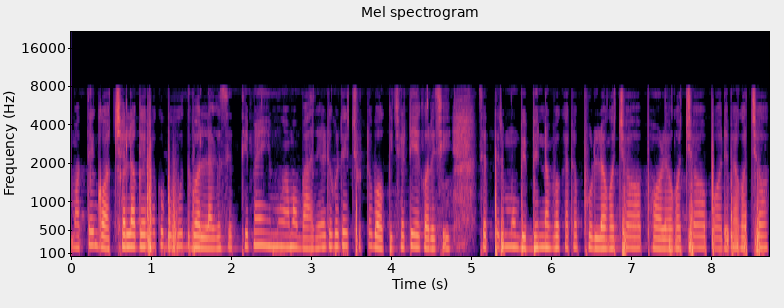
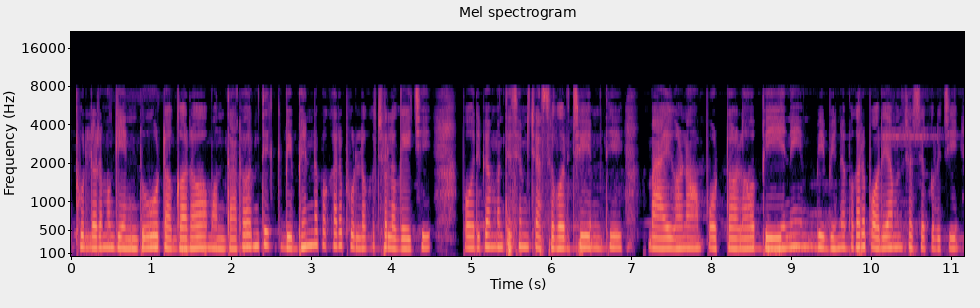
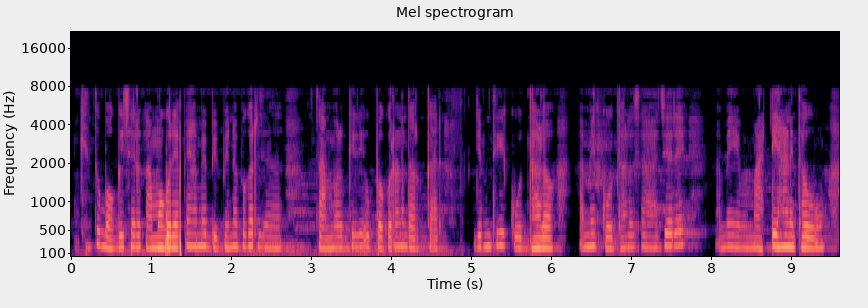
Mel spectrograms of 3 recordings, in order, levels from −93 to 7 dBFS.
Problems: continuous background conversations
